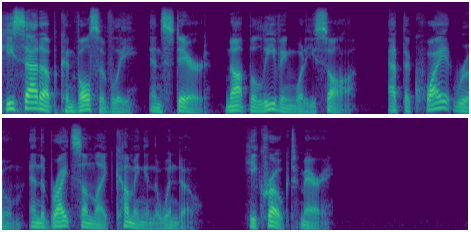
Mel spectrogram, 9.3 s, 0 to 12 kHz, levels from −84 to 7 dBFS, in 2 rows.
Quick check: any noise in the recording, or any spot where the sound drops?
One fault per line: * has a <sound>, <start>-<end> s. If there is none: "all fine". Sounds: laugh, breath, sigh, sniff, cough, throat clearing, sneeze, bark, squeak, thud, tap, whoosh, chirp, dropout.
all fine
